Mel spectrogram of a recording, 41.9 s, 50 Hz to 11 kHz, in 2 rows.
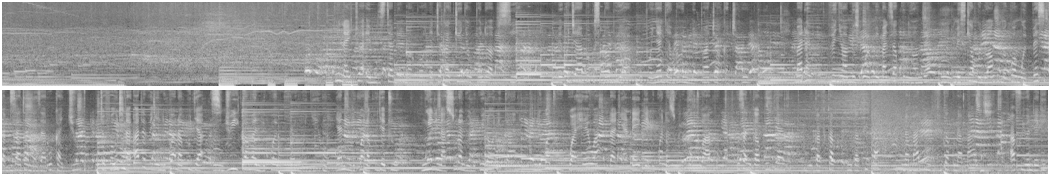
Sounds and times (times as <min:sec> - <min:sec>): Music: 0:00.0 - 0:41.8
Speech: 0:06.1 - 0:41.8.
